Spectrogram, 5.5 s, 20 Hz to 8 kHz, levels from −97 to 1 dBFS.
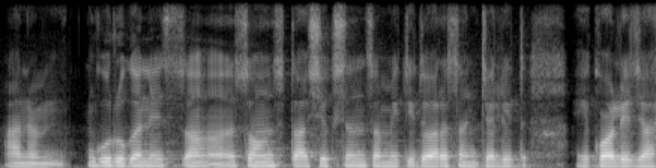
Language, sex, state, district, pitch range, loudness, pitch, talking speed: Marathi, female, Maharashtra, Aurangabad, 150-165 Hz, -20 LUFS, 155 Hz, 120 wpm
